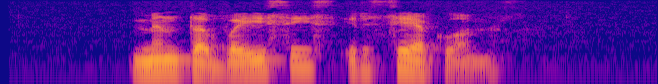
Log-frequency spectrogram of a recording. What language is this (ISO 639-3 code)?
lit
